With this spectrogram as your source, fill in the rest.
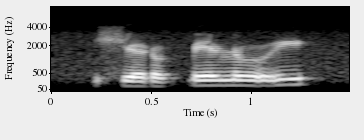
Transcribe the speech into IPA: xʲɛɽʊ k͡peɳʊi̯

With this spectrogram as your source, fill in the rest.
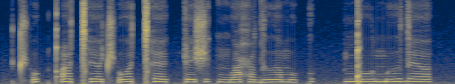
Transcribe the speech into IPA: t͡ʃʼokqʼɛɐ̯ ǀʰeɐ̯t͡ʃʼoɐ̯ǀʰɛːk ʈeʃek ŋʷaħɔ dɯːɐ̯mok | ŋ͡ǃuːlmɯːdɛɐ̯

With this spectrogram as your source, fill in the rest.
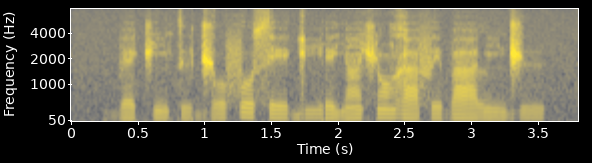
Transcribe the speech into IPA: bɛ˨t͡ʃĩ˨tɨ˨ d͡ʒo˨˦fo˦seː˧ ɡiː˧ɾe˨jã˦ʃɔ̃˦ ɣa˧fe˦baː˧lĩ˨˦ d͡ʒɨ˧

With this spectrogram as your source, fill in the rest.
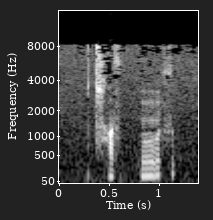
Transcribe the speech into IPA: t͡sʰɒθpːũθ

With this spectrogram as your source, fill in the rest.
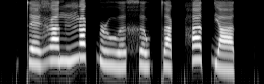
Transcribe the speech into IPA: t̪ɛ˨˩ɣa˧nŋa˦˥k̚ ɹu˨˩˨ə̯xə˨˩w t̪a˨˩k̚ha˦˥t̚ja˨˩t̚

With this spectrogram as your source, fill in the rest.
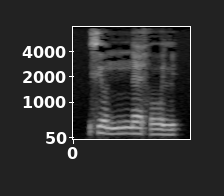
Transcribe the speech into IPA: xʲo nːɛholʲ

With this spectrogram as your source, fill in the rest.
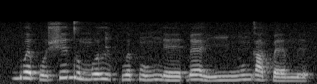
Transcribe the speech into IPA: ɡʷɛ˦˨pʊ˨ ʃɪ˦dʊ˨ mʊ˦li˨kʷɛ˦pũ˨˦ ŋeː˨ɓɛ˦˨ ɣiː˨ŋũ˦ɡa˨ k͡pɛ˨mɪ˨

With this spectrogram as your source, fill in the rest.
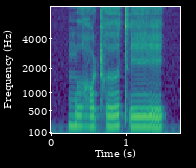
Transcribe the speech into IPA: mɤɦɔʈʰəː tʼeː

